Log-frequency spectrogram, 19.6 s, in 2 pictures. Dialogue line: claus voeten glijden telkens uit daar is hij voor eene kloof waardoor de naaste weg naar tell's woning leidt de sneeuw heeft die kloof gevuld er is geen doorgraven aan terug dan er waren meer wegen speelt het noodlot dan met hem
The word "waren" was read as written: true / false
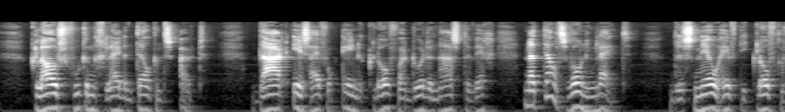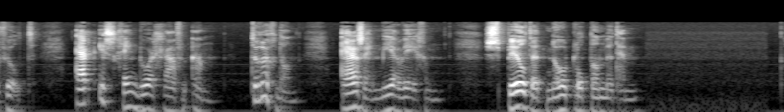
false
